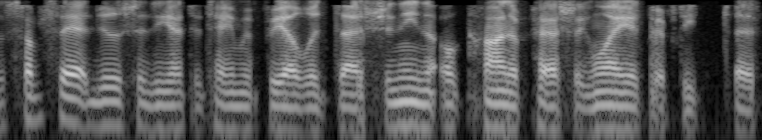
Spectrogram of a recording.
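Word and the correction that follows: Sinéad: Yeah, S-I-N-E-A-D, Sinead O'Connor.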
